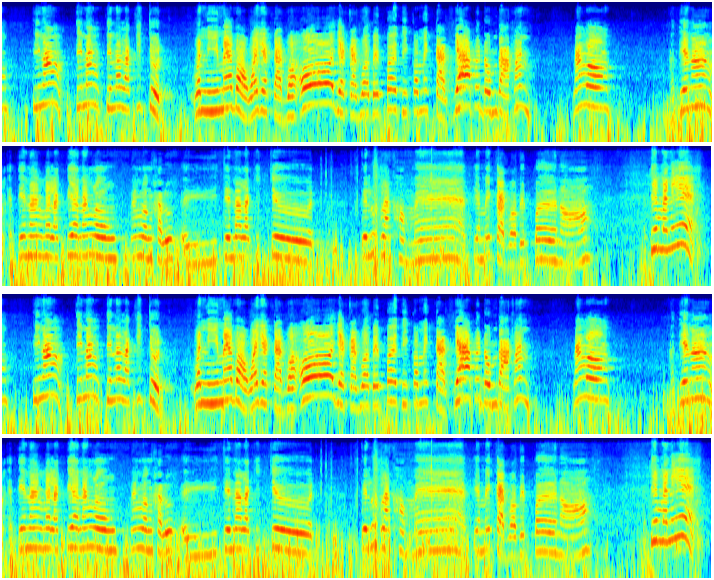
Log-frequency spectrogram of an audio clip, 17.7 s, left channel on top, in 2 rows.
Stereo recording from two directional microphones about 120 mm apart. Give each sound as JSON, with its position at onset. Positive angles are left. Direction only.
{"t": 0.3, "sound": "a sound", "side_deg": -15}
{"t": 2.4, "sound": "a woman's voice", "side_deg": -15}
{"t": 7.2, "sound": "a woman's voice", "side_deg": -10}
{"t": 17.0, "sound": "speech", "side_deg": 30}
